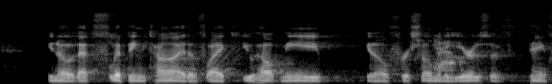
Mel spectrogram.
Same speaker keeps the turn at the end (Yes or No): Yes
